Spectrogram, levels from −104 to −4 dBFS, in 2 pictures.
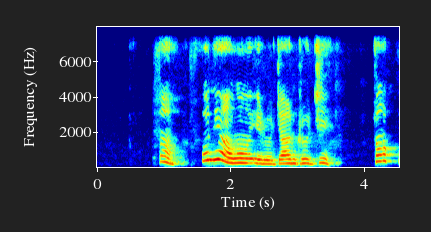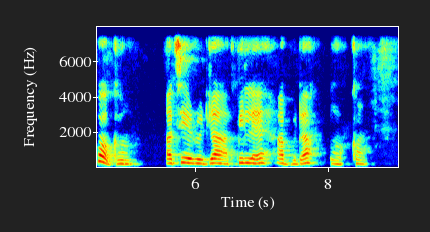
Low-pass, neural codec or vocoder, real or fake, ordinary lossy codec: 7.2 kHz; vocoder, 44.1 kHz, 80 mel bands, Vocos; fake; none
